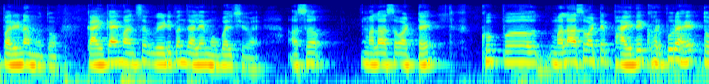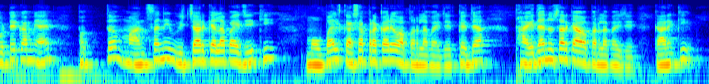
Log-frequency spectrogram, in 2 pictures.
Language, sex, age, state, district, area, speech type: Marathi, male, 18-30, Maharashtra, Ratnagiri, rural, spontaneous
